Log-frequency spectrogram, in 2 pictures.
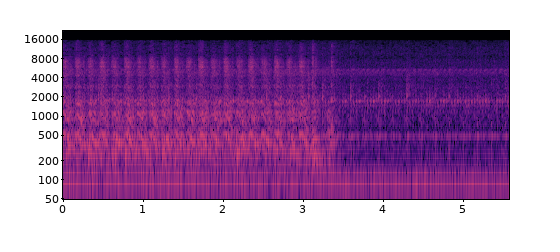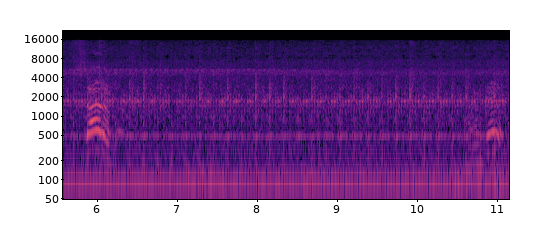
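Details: Ford Taunus 60-degree V4 in a 1970s Layton roller compactor, oil bath air cleaner refitted, gives about three seconds of steady, even cranking that never catches; no spark.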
